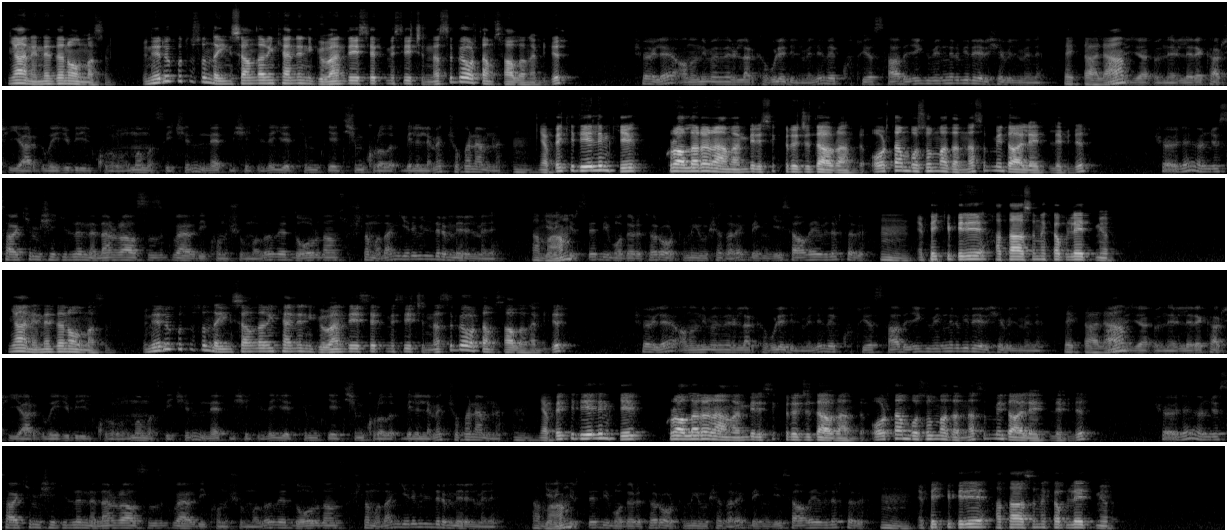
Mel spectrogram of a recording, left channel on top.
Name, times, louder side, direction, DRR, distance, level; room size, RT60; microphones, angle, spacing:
voice 1, 0.1-1.0 1.4-5.6 10.6-11.2 17.6-18.6 18.9-23.1 29.8-30.2 33.3-35.6, left 4 dB, 70° left, 0.7 m, -27 dB
voice 2, 6.4-10.5 11.0-17.3 23.8-29.5 29.9-33.2, left 1 dB, 15° left, 0.7 m, -41 dB
9.8 x 3.7 x 2.7 m
head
